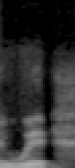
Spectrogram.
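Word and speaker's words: Huy: Je crois bien qu'on ne dit pas Ouez, mais Ouai. Et puis, donc plus au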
